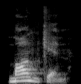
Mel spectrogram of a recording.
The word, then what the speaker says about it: Monken: Todd Monken. Did I say that right? – That looks about right to me.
